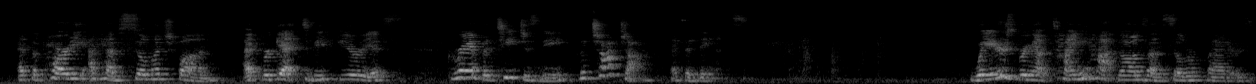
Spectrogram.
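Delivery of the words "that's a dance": soft, whispered aside. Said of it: "aside explaining word".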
